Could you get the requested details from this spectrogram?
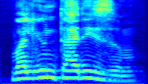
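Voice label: "volyuntarizm", Azerbaijani; Orfoqrafiya Lüğəti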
